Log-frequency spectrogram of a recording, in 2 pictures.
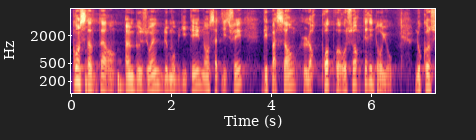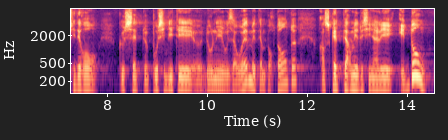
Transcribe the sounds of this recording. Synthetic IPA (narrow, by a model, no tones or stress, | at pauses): kɔ̃st̪at̪ɑ̃ɛ̃bəzwɛ̃d̪əmɔbilit̪enɔ̃sat̪isfɛ | d̪epasɑ̃lœʁpχɔpχəʁəsɔʁt̪eʁit̪ɔʁjonukɔ̃sid̪eʁɔ̃ | kəsɛt̪pɔsibilit̪eød̪ɔneozaoɛmɛt̪ɛ̃mpɔʁt̪ɑ̃t̪ | ɑ̃sə̥kɛlpɛʁmɛd̪əsiɲaleːd̪ɔ̃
